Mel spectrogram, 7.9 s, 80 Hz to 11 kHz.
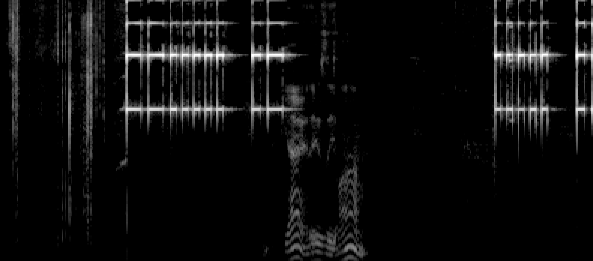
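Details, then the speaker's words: ViFLY Beacon lost model alarm dropped from a height, beeping once every 3 seconds, then after 30 seconds with no movement detected it sounds loud piercing rapid chirps in fast bursts. "one beep every 3 seconds in 30 seconds we should get no movement detected in 30 seconds the alarm will go off"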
